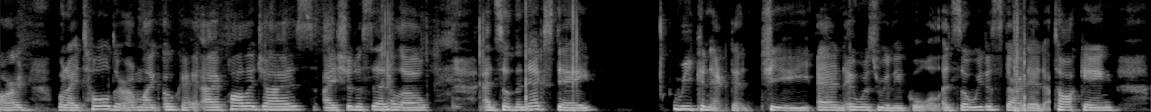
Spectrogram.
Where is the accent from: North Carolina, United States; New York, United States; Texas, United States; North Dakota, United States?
Texas, United States; Houston; she realized I was from Houston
